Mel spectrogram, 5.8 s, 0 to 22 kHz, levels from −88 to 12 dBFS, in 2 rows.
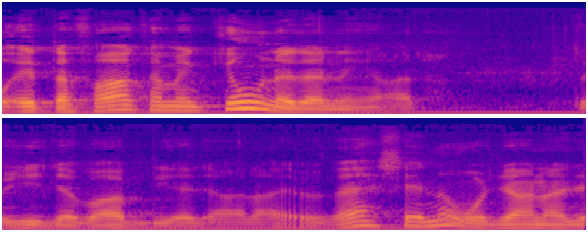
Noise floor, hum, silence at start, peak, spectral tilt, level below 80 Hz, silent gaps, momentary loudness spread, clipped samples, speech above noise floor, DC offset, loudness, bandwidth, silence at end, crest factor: -42 dBFS; none; 0 s; -2 dBFS; -5.5 dB/octave; -42 dBFS; none; 16 LU; under 0.1%; 20 dB; under 0.1%; -22 LUFS; 17.5 kHz; 0 s; 20 dB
